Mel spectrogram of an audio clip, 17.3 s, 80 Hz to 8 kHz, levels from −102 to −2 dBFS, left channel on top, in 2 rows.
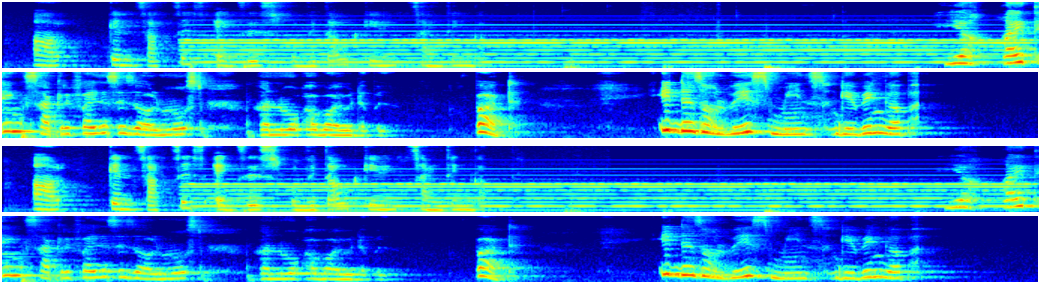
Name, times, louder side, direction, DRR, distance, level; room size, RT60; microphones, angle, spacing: voice 1, 0.9-4.0, right 5 dB, 70° right, 0.5 m, -39 dB
sound 1, 1.5-8.6, left 1 dB, 40° left, 2.4 m, -41 dB
voice 2, 7.9-10.3 10.8-11.8 12.6-12.9 14.1-16.3, left 6 dB, 70° left, 0.3 m, -28 dB
14.0 x 6.8 x 6.0 m
head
